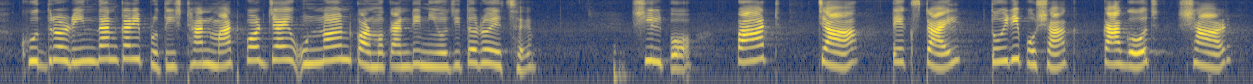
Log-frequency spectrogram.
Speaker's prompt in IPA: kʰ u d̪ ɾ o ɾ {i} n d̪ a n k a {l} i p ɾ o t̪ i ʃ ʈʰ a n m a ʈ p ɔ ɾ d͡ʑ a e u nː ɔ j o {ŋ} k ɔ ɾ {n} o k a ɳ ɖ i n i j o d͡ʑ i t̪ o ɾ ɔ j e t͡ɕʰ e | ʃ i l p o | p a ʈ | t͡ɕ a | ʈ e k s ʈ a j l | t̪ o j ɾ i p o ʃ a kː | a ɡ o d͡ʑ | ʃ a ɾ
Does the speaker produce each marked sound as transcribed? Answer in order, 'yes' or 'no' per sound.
yes, no, no, no

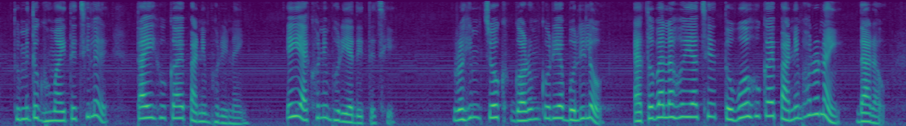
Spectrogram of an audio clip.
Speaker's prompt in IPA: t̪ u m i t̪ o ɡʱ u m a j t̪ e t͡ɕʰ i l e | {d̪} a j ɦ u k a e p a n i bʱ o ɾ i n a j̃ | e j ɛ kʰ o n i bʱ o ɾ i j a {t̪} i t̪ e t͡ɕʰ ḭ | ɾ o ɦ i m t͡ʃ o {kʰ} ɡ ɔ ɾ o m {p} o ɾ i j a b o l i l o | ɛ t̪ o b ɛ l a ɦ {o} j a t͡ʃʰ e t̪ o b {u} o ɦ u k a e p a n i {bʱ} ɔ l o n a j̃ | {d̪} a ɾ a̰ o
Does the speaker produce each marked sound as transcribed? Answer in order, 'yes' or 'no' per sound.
no, no, yes, no, yes, yes, yes, yes

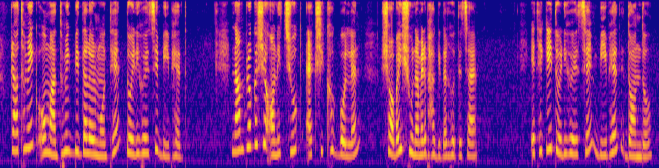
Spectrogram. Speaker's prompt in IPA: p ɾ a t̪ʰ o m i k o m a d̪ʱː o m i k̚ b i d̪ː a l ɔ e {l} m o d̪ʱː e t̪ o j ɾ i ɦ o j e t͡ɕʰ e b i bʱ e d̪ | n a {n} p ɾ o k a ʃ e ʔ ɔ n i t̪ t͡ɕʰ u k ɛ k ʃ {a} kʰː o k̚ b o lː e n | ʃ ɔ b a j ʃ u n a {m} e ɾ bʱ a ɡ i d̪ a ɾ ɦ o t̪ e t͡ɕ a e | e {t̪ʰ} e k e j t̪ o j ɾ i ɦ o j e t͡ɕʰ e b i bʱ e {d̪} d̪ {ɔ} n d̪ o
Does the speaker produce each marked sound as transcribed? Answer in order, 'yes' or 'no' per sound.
no, no, no, yes, yes, yes, yes

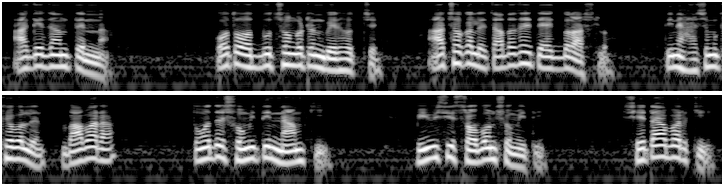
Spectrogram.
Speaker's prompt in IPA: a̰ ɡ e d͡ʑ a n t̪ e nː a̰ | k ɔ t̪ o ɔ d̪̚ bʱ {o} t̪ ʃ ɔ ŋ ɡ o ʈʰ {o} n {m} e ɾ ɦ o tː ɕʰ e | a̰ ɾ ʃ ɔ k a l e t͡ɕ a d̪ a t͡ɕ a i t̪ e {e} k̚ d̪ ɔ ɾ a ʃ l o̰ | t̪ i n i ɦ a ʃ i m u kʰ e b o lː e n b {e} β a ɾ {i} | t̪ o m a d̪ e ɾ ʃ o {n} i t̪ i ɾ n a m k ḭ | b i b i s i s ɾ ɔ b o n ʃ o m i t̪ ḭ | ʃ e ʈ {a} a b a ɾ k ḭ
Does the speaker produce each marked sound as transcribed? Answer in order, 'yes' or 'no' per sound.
no, yes, no, no, no, no, no, yes

